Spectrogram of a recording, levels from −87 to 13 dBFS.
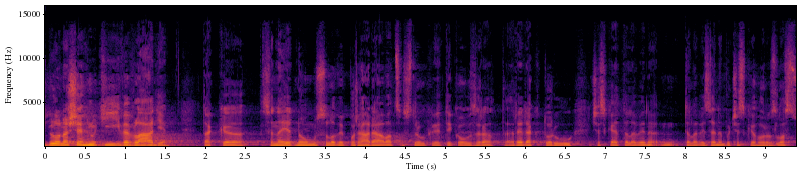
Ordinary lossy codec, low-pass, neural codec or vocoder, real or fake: AAC, 48 kbps; 14.4 kHz; vocoder, 44.1 kHz, 128 mel bands every 256 samples, BigVGAN v2; fake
